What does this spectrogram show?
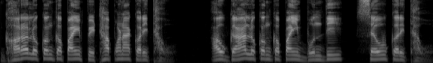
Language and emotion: Odia, neutral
